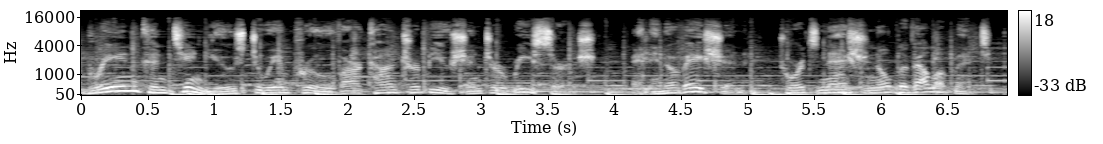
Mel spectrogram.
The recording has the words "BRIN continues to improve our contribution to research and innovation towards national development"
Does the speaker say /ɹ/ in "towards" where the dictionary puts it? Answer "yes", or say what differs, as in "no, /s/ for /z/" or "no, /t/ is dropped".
yes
